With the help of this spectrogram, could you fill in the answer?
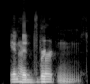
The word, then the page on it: inadvertent: American English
